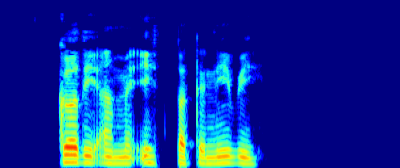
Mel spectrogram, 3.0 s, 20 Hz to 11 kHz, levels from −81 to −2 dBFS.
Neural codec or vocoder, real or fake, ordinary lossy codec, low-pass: codec, 24 kHz, 3.1 kbps, DualCodec; fake; MP3, 32 kbps; 9.9 kHz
